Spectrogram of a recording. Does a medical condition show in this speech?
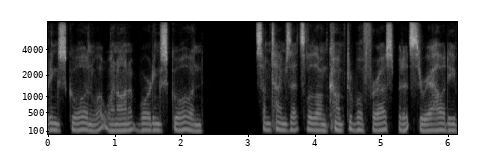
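No.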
